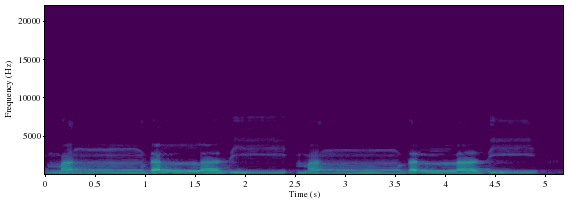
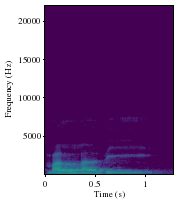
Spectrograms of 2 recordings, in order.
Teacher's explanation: dengan menyamarkan suara non sukunnya, tidak sejelas izhar tapi juga tidak selebur idgham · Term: ikhfa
